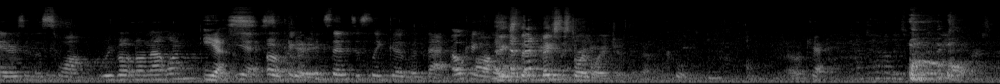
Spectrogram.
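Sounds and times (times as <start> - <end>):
people talking: 0.0 - 6.1, 7.9 - 10.0
person coughing: 9.1 - 9.8.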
